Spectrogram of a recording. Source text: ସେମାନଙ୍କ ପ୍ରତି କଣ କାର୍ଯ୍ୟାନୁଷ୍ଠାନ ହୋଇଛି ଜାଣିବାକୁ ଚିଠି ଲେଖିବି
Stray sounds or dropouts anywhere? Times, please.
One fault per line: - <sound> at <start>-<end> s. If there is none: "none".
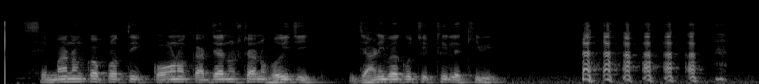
- laugh at 5.8-7.4 s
